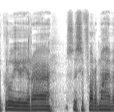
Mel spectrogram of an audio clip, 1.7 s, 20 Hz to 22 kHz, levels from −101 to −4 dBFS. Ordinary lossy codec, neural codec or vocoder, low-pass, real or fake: Opus, 64 kbps; none; 14.4 kHz; real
